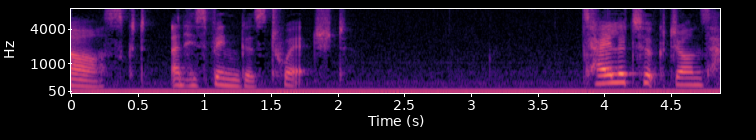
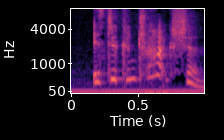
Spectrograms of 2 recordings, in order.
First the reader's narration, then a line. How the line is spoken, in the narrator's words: Rodney asked breathlessly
